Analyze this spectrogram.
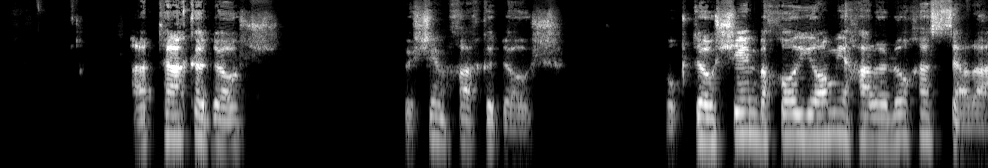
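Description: An older man speaks calmly and firmly over an online call.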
